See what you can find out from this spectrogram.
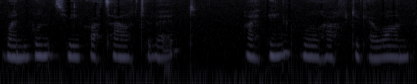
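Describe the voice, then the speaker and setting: A woman voicing a decent, cautious older brother in a storybook, whispering in an earnest, measured way. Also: medium pitch, flat delivery, warm tone, lightly acted. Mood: earnest, worried. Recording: faint background hiss.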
